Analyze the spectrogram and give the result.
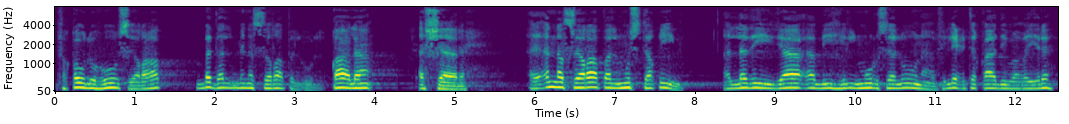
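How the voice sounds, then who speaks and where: A man giving a religious lesson, reading a text aloud and explaining it in a measured way, chanting the quoted passages. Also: on the high side, a little mellow. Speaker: religious teacher. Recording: dull audio with long hall reverb.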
